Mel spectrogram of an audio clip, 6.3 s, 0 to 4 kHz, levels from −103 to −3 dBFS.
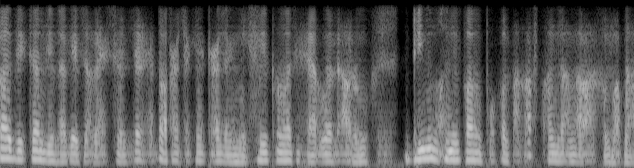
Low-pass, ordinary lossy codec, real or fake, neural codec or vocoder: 3.6 kHz; none; fake; codec, 16 kHz, 0.5 kbps, FreqCodec, smaller model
